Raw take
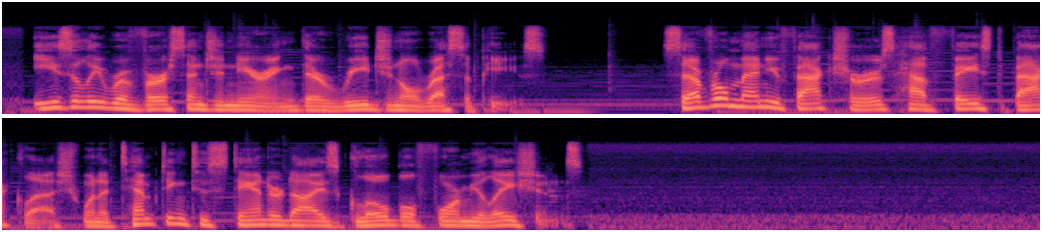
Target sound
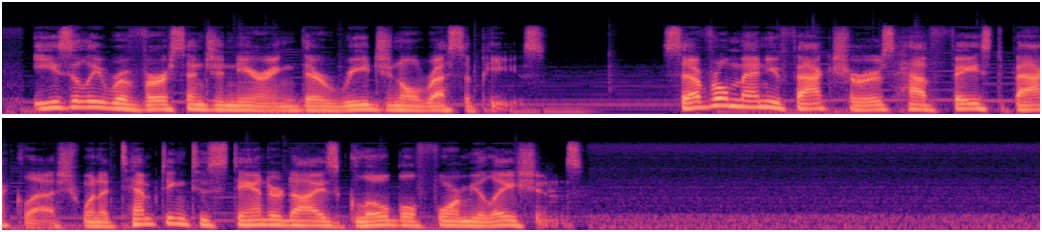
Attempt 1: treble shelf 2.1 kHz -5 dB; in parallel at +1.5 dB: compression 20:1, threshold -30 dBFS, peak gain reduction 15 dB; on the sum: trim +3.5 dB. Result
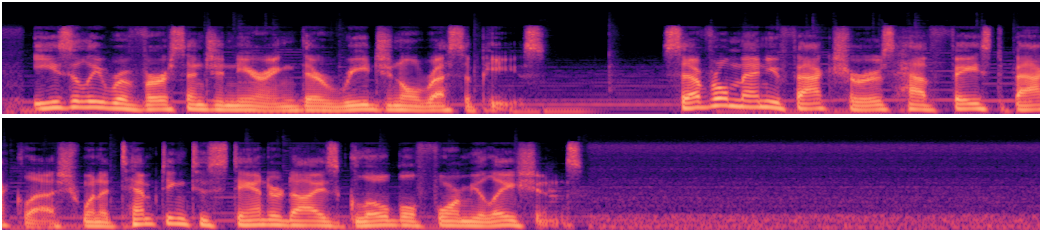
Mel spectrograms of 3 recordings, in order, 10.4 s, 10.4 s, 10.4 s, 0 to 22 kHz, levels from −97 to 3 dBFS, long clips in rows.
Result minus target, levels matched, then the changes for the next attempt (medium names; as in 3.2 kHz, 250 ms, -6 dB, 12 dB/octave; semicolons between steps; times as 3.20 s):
compression: peak gain reduction +15 dB
remove: compression 20:1, threshold -30 dBFS, peak gain reduction 15 dB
